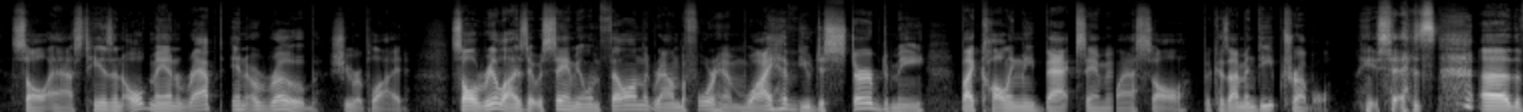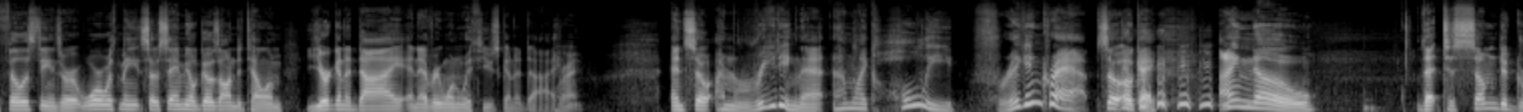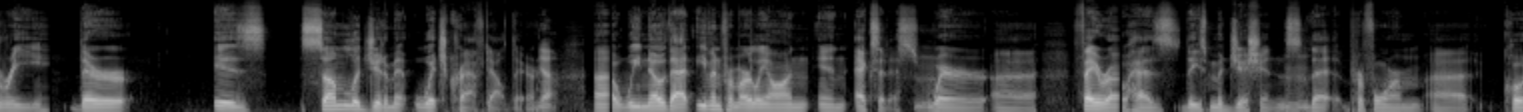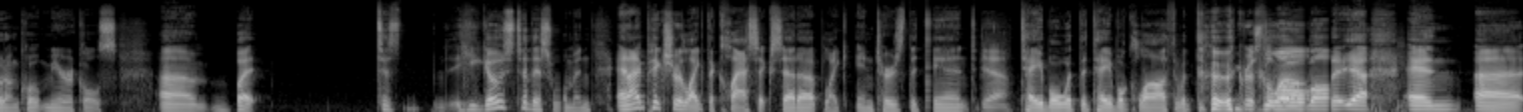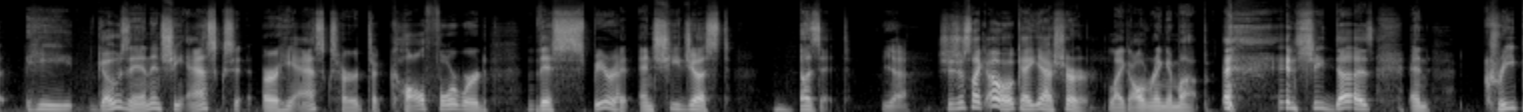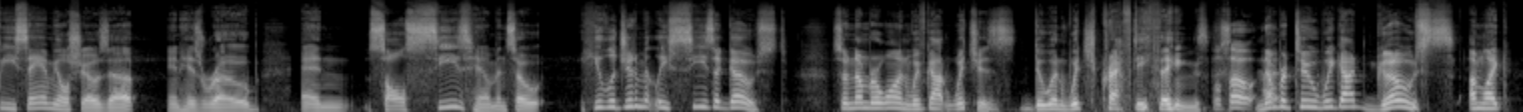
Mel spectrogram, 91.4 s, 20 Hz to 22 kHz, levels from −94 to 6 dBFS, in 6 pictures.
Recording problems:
choppy; occasionally; 2% of the speech affected

